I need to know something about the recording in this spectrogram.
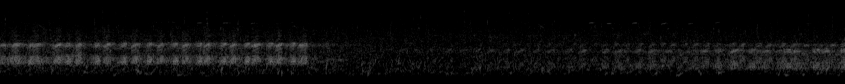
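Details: Frogs calling by a river, a loud rapid croaking chorus for three seconds, then a sudden drop to a softer, more distant chorus that swells again toward the end.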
